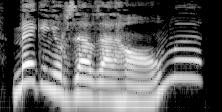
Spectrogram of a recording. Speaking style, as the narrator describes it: sneered the first kidnapper

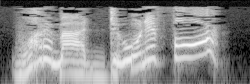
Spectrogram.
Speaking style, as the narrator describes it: She screeched

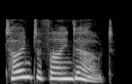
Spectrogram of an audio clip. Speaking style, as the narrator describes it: she said

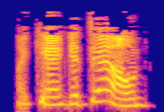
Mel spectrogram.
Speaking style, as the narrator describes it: his brother groaned

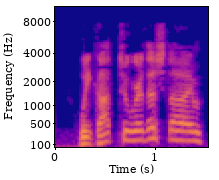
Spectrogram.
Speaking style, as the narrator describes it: Jonathan yelled

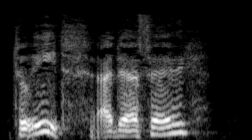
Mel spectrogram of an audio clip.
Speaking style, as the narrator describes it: said Marcus gloomily

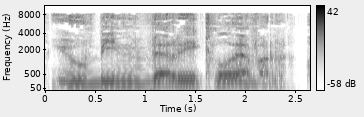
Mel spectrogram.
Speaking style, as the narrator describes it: Hoover snarled

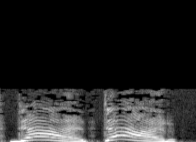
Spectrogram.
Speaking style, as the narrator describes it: shouted as she ran

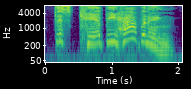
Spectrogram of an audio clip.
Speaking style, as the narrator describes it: I shrieked

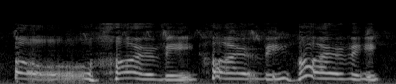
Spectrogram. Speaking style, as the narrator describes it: she sobbed

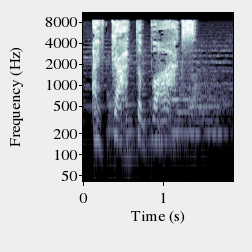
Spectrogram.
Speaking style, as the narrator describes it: Bradley whispered

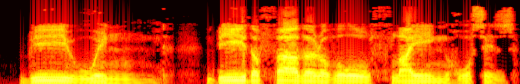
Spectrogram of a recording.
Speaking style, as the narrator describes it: roared Aslan in a voice that shook the ground

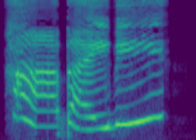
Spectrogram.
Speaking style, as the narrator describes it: she squealed, so loud Kit could feel her inner ears pulse

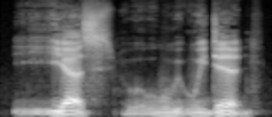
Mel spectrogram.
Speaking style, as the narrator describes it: His voice breaking, Trevor said

